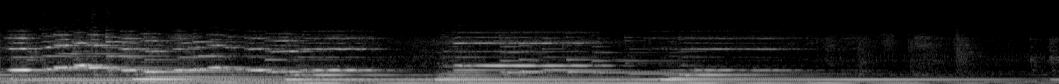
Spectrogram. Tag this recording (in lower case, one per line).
pizzicato
harp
